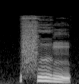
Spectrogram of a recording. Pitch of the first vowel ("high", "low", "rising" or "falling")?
falling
